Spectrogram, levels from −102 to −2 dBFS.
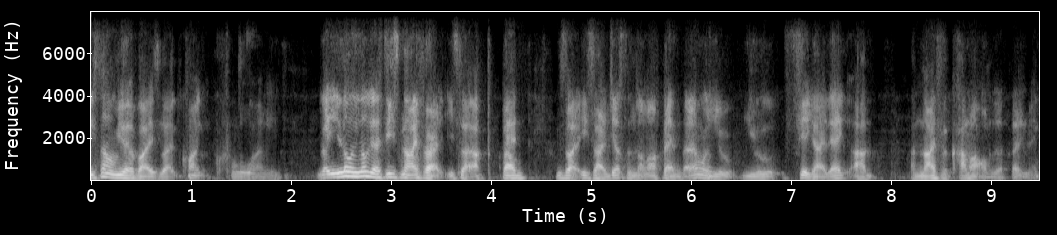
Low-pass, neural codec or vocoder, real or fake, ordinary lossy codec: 7.2 kHz; codec, 24 kHz, 1.5 kbps, HILCodec; fake; Opus, 16 kbps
